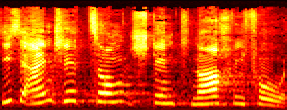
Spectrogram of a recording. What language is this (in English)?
Swiss German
